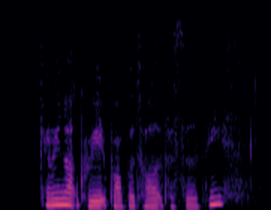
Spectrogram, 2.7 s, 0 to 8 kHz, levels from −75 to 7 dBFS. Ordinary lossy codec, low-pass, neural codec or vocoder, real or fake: none; 7.2 kHz; codec, 16 kHz, 4.8 kbps, FACodec; fake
